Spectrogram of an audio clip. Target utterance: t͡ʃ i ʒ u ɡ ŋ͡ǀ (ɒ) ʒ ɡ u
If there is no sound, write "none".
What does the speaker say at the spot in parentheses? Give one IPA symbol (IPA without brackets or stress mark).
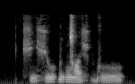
ɒ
